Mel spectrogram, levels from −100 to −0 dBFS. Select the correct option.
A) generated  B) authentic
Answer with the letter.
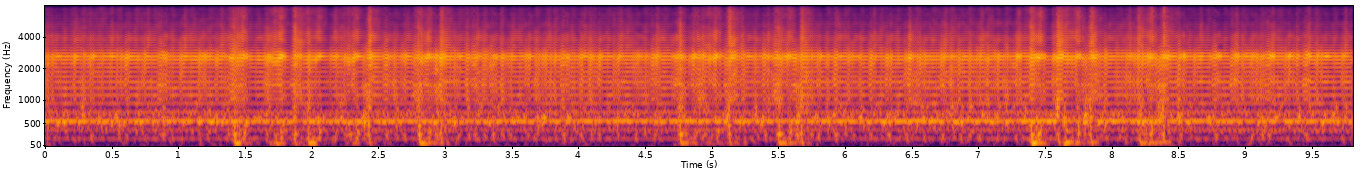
A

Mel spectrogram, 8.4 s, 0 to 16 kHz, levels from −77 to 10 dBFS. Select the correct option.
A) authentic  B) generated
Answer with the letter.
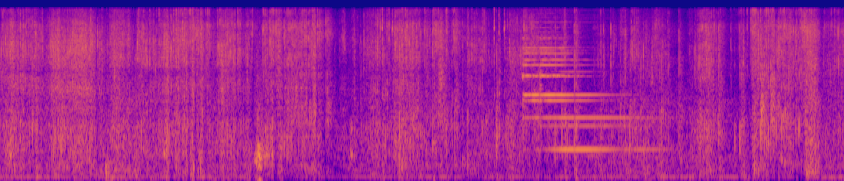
A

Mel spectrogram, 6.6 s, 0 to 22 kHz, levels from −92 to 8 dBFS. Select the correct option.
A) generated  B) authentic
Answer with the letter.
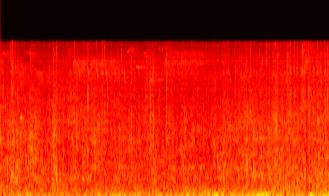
A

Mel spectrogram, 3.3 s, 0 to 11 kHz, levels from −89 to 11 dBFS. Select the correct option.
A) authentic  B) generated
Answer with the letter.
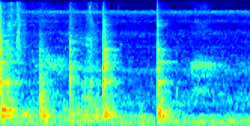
A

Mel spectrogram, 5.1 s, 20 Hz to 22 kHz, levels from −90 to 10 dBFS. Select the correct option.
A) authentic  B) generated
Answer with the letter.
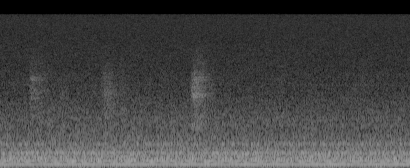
A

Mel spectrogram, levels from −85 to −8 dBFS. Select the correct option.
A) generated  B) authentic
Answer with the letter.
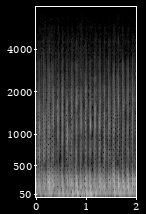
A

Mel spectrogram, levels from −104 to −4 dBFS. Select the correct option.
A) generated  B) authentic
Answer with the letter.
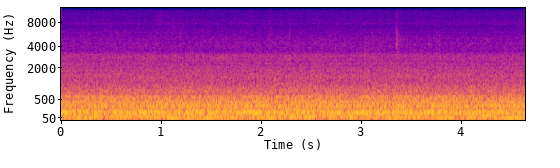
B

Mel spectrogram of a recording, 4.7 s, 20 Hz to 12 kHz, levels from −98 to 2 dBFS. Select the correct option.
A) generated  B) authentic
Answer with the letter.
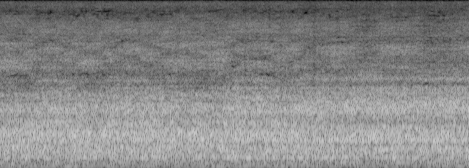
A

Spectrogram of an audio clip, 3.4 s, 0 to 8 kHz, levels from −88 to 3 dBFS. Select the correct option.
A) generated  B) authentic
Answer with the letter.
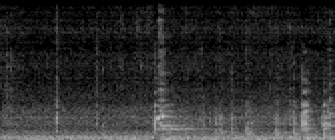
A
